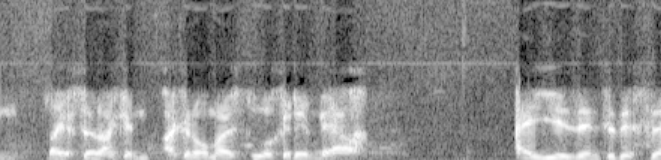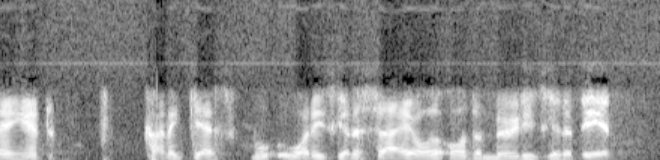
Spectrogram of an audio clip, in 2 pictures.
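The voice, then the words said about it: Australian accent. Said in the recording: “Australian accent of the word shoot ... it's your Australian accent, and so we understand you talk funny in our country”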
